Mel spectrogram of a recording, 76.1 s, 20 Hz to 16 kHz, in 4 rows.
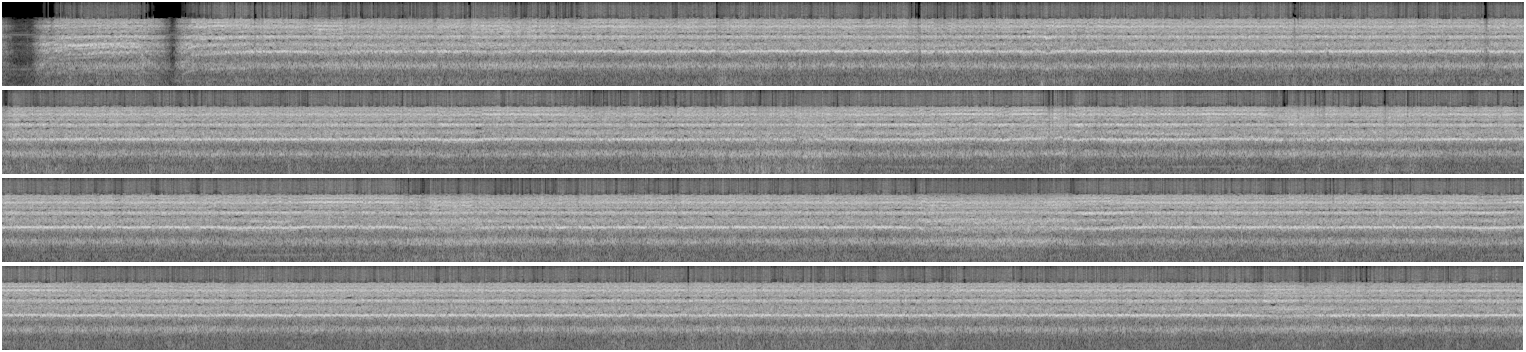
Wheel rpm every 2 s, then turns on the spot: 130, 160, 230, 230, 230, 230, 230, 230, 230, 230, 240, 230, 230, 230, 230, 220, 230, 230, 230, 230, 230, 230, 230, 230, 230, 220, 230, 230, 230, 230, 230, 230, 230, 230, 230, 230, 230, 230.
none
